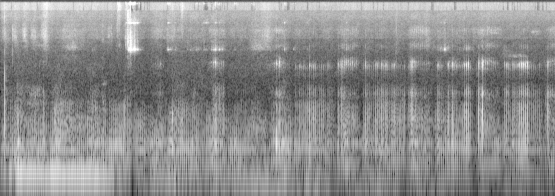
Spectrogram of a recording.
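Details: Domestic cat asleep and snoring, a low, rough, fluttering rumble that pulses quickly and unevenly, louder during the first two seconds and then softer, with small rustles over it.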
